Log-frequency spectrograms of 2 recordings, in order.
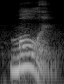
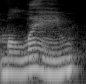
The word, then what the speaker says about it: mullein: is going to be mullen or some people pronounce it mullane depending on what part of the country you're at so let me first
